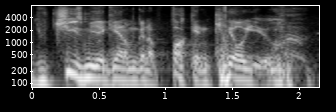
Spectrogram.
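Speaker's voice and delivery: mock-furious tone. Speaker retelling a threat to a ten-year-old boy: retelling an angry threat. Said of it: "how really mad I was about that".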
